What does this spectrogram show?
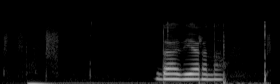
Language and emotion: Russian, neutral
